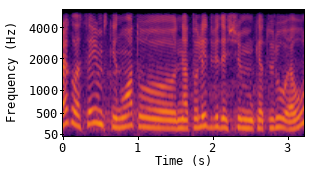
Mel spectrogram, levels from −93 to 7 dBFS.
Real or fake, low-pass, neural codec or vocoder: real; 5.4 kHz; none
